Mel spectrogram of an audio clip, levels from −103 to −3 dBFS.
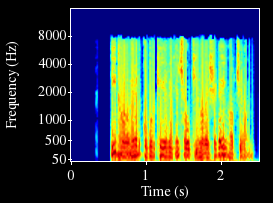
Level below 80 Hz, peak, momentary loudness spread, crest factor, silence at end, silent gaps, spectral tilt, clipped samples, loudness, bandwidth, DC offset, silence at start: -32 dBFS; 0 dBFS; 4 LU; 14 dB; 0.1 s; none; -6.5 dB/octave; under 0.1%; -14 LUFS; 8.2 kHz; under 0.1%; 0.55 s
